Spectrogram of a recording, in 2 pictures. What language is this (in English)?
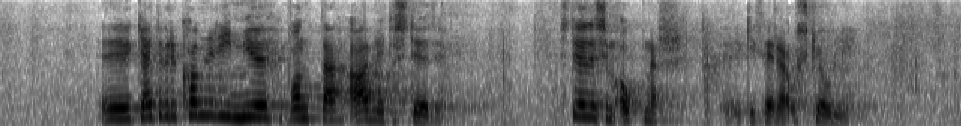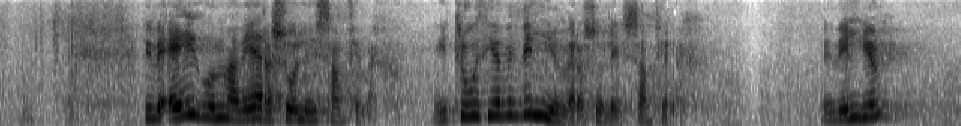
Icelandic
